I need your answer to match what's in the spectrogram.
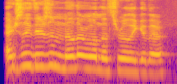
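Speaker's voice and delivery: fast and loud, bubbling over; excited. Real, not acted. Vlogger to viewers, gushing about a banger song, excited. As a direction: gush about the next song. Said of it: "I got a little excited".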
